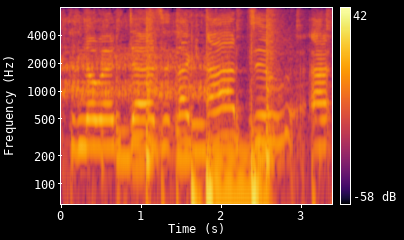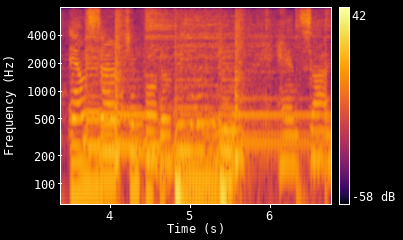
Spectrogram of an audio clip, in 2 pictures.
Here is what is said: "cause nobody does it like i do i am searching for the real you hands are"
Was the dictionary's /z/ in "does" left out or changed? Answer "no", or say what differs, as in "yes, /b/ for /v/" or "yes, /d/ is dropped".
no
